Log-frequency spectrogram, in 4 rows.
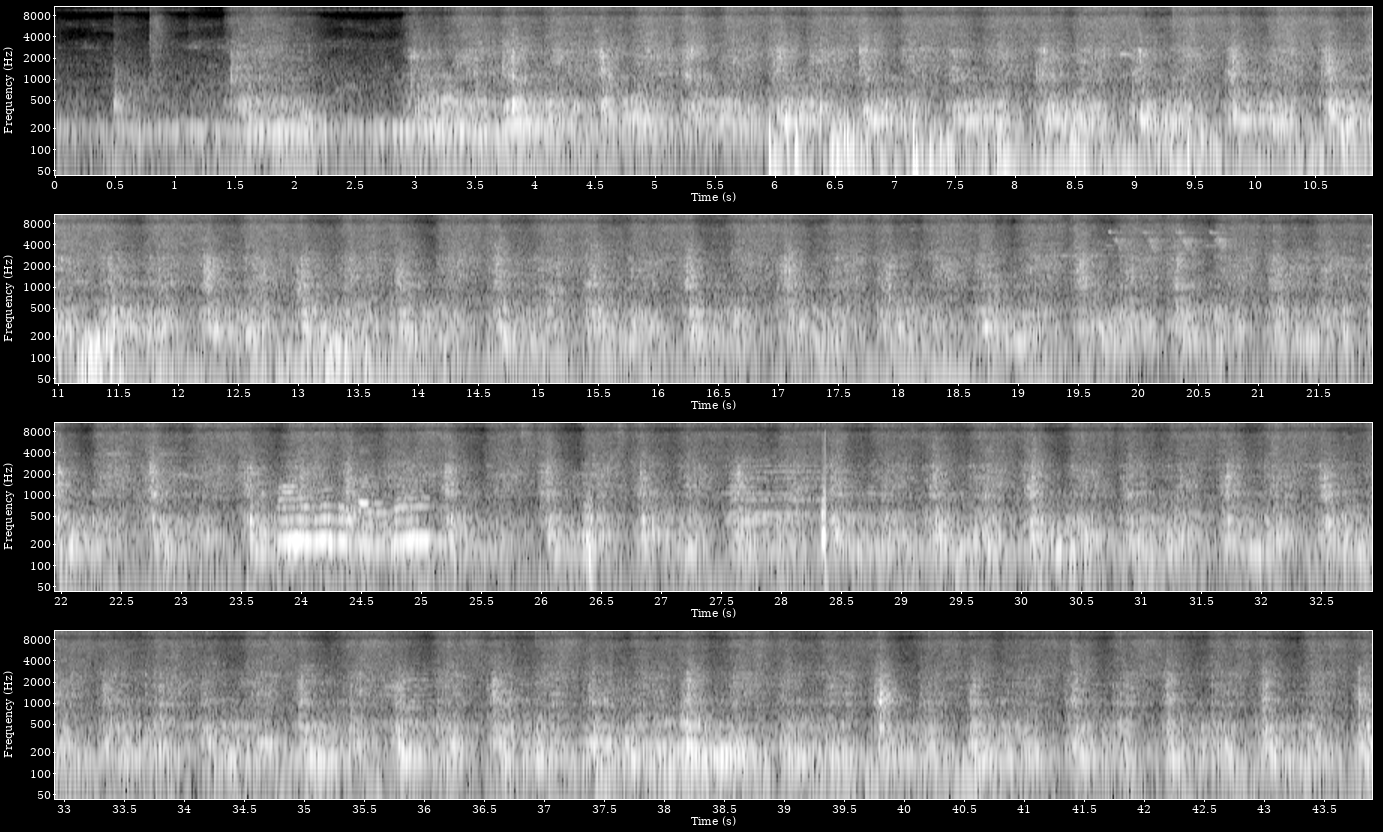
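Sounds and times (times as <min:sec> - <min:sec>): milk squirting into steel bucket: 0:02.9 - 0:43.9.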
